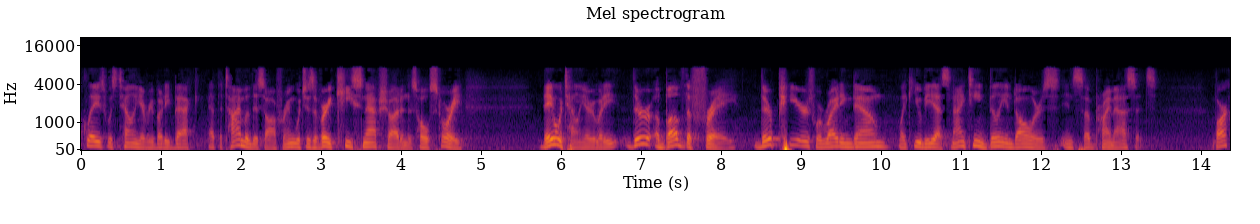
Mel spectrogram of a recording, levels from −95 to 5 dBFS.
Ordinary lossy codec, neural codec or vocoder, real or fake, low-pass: MP3, 32 kbps; codec, 16 kHz, about 1 kbps, DyCAST, with the encoder's durations; fake; 7.2 kHz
